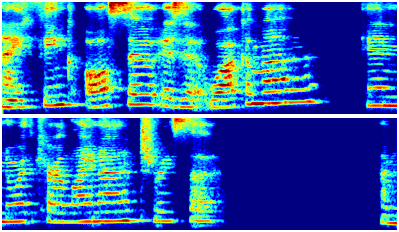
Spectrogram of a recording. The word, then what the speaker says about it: Waccamaw: County California and I think also is it Waccamaw in North Carolina Teresa I'm not sure you mean the pronunciation or the tribe the tribe both actually yeah it is pronounced Waccamaw and yes they are from North Carolina okay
